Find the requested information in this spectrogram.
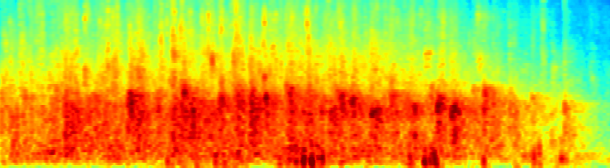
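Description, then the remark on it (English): An audience applauds steadily for a few seconds to welcome a guest who has agreed to be interviewed, a dense wash of overlapping claps that holds level and then tapers off at the end. “Tim, round of applause for Tim.”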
